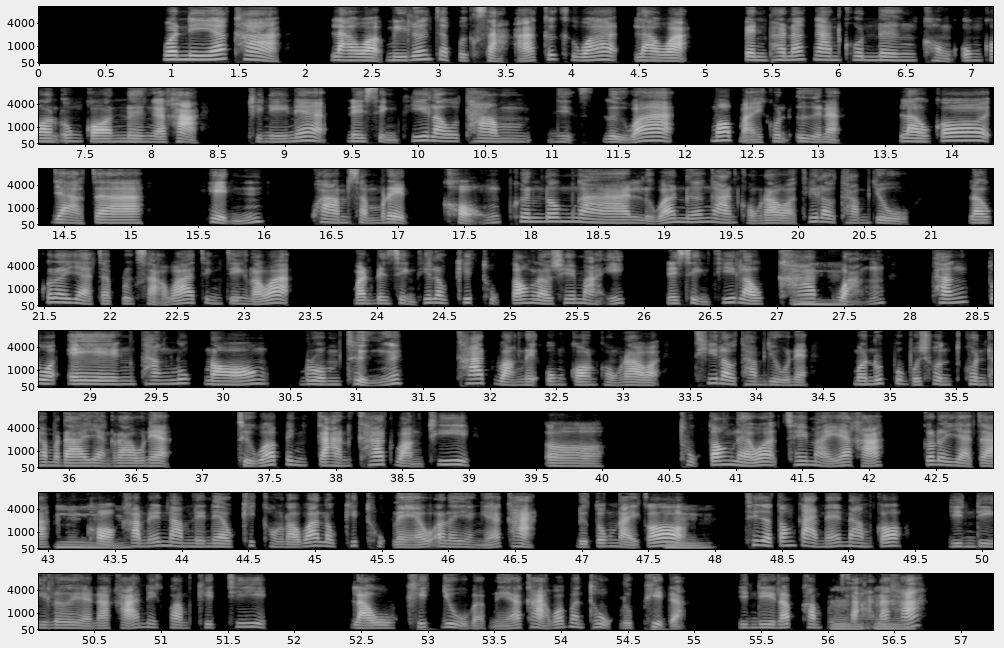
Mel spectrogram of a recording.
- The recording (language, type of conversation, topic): Thai, advice, จะทำอย่างไรให้คนในองค์กรเห็นความสำเร็จและผลงานของฉันมากขึ้น?
- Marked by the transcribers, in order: "ปุถุชน" said as "ปุปุชน"; other background noise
